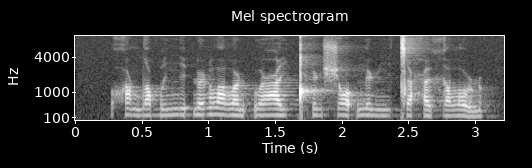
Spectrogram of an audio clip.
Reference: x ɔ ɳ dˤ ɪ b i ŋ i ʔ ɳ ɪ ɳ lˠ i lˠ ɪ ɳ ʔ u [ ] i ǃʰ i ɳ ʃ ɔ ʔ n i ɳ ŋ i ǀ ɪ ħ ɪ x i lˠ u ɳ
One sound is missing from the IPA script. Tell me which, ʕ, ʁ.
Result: ʕ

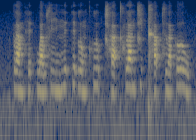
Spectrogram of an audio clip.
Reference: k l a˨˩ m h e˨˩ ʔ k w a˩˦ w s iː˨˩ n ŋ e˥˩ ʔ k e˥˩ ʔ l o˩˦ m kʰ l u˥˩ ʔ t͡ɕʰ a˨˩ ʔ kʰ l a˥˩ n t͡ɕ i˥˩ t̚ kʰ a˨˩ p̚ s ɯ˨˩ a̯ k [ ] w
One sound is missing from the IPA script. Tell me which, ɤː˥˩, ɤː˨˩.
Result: ɤː˥˩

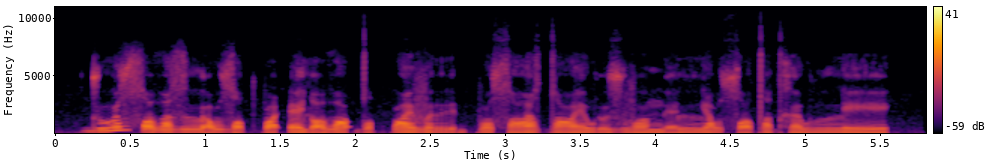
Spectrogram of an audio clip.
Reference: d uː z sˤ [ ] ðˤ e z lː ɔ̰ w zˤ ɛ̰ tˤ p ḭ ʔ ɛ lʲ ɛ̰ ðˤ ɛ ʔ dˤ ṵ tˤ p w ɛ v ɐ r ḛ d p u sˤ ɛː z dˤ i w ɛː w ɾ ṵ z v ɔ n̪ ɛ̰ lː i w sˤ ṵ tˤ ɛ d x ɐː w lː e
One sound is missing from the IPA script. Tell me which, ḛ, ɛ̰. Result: ḛ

